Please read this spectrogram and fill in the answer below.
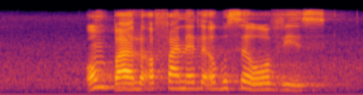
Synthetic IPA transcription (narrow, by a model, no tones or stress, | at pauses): um̩b̥ʱalɔɔfanɛlɛʔok̬usɛɦoviːsi̥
